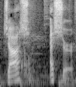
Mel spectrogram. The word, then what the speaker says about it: Josh Escher: This week, we have Josh Escher.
